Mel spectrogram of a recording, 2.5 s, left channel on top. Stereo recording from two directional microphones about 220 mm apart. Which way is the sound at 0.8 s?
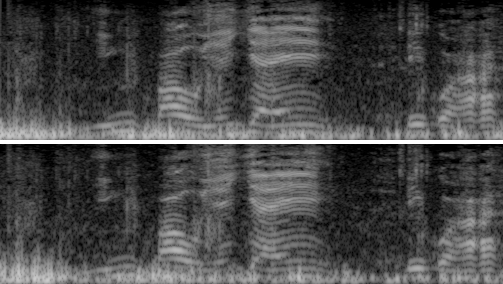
25° right (ahead or behind).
